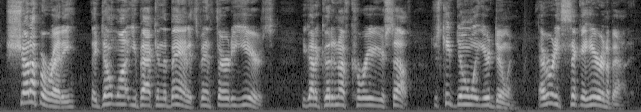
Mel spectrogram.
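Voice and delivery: put-on a rocker fed up with old questions. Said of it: "his thing was basically".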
